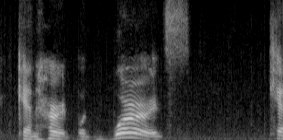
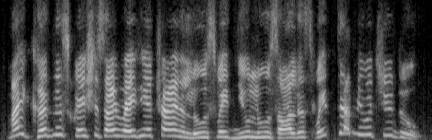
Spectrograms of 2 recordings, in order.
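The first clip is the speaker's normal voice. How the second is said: mock nosy friend; 7 semitones higher than usual. Mocking tactless remark.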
